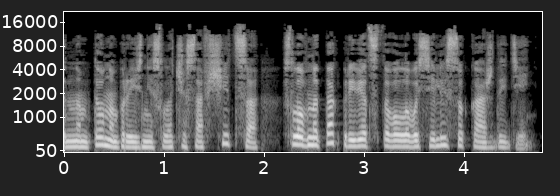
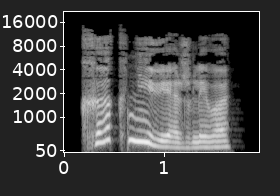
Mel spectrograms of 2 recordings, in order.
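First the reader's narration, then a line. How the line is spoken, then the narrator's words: Mocking, pursed lips. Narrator (Russian): насмешливо поджала губы Елена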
